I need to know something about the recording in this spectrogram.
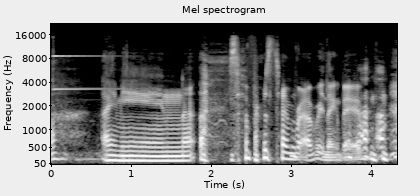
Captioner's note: laughs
